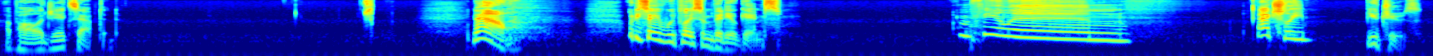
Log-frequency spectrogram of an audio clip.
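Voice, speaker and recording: Animated, gossipy young boyfriend acted by a man. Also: high voice, creaky, dry recording, clean studio sound, exaggerated voice. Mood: soft, apologetic. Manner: theatrical, exaggerated, teasing, chatty. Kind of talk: boyfriend audio roleplay, acted monologue.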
